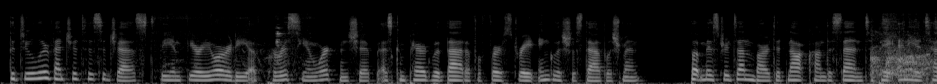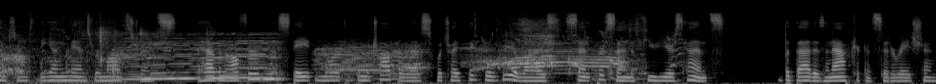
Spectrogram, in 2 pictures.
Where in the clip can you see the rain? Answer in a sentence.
You can't hear the rain here.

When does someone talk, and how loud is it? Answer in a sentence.
The talking can be heard from 0.0 to 18.6 s, at a steady volume.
